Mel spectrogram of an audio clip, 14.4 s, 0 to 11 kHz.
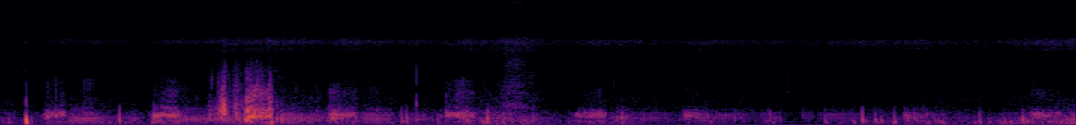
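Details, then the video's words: Purring British Shorthair cat, born August 2010, recorded late evening on 6 May 2017 while being affectionate; steady low throbbing rumble pulsing about three times a second, with occasional clicks and a brief rustle. "British Shorthair Cat purring and kiss me."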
